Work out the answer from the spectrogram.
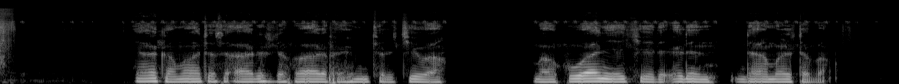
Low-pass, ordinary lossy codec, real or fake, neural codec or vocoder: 14.4 kHz; none; fake; vocoder, 44.1 kHz, 128 mel bands every 256 samples, BigVGAN v2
